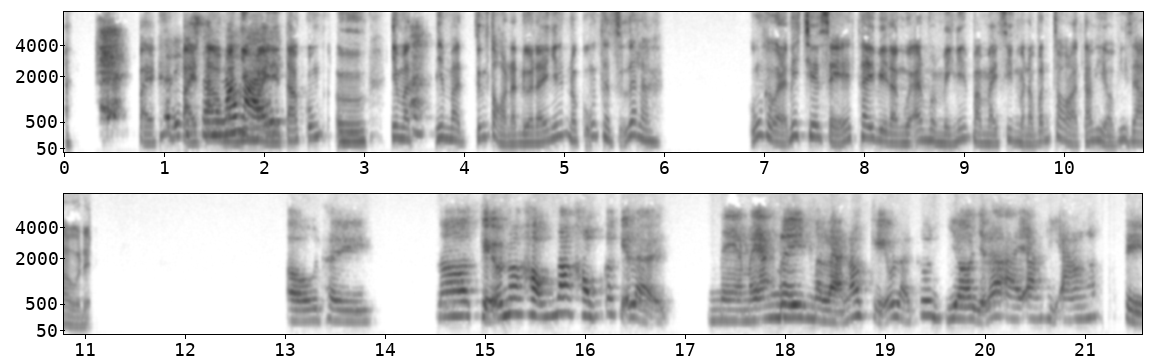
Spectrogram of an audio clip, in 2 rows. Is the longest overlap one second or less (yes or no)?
no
